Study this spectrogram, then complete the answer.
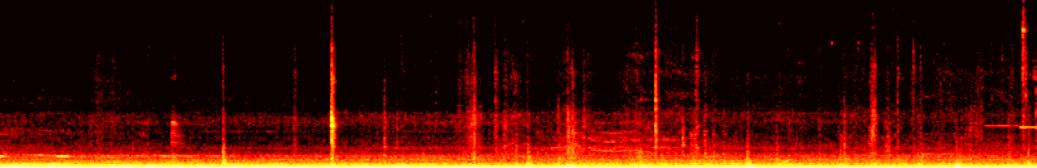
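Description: A train rumbles steadily along the tracks nearby.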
